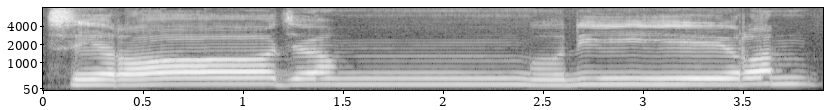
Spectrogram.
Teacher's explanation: ناظرین، یہاں دیکھیے جیم پر 2 زبر کی تنوین ہے اور 2 زبر کی تنوین کے بعد میم حروف یرملون میں سے ہے، لہٰذا ادغام ہوگا، یعنی ہم غنہ کر کے پڑھیں گے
